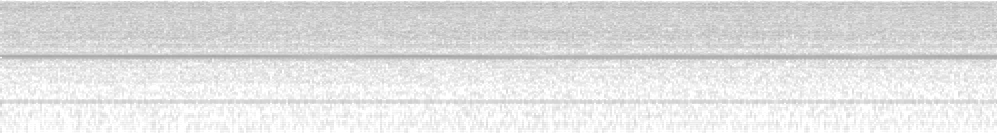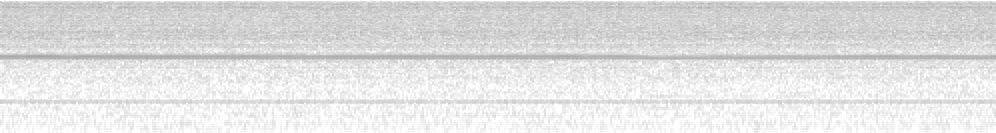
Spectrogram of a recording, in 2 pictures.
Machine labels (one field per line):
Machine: pump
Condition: normal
